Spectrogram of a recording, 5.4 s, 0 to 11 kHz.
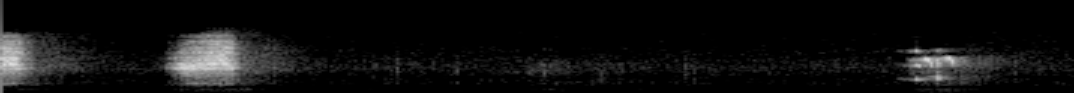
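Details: Seven barn owl nestlings in a nest box, 15 March 2024, give three hoarse hisses, two close together at the start and one about four seconds later.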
